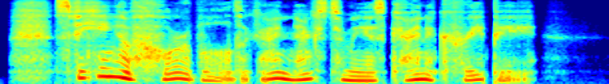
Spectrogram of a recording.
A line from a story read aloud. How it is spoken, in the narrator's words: I whispered in an even lower tone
